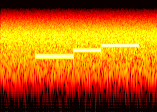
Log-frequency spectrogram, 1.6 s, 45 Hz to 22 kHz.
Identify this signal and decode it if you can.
Telephone call progress tone (North American plan), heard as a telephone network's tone, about 980, 1370, 1800 Hz, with phone line noise. Special information tone.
